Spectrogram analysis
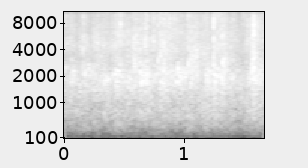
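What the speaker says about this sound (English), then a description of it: "Can we give them all a round of applause?" Loud, dense applause from a conference audience after a panel on data-driven medicine and the NHS, a short, full burst of many hands clapping close by.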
